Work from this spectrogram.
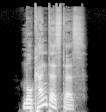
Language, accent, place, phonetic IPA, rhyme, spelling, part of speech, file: German, Germany, Berlin, [moˈkantəstəs], -antəstəs, mokantestes, adjective, De-mokantestes.ogg
- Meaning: strong/mixed nominative/accusative neuter singular superlative degree of mokant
